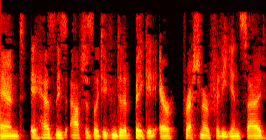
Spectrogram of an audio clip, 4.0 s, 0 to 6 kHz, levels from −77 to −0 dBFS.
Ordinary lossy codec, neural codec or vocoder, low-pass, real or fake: MP3, 24 kbps; codec, 16 kHz, 0.5 kbps, FunCodec, trained on Chinese and English, 25 frames a second; 5.4 kHz; fake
